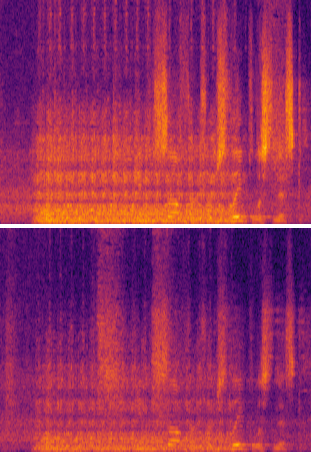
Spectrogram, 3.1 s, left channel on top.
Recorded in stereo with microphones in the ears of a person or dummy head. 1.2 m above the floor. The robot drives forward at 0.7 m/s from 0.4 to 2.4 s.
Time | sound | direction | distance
1.4 | a man speaking | 20° left (ahead or behind) | 1.9 m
